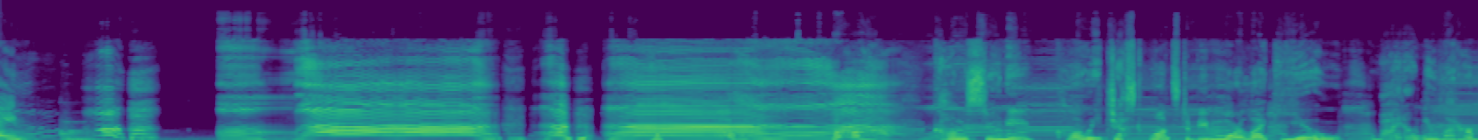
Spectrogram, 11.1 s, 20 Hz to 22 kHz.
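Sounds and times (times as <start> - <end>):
toddler crying: 0.0 - 11.0.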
